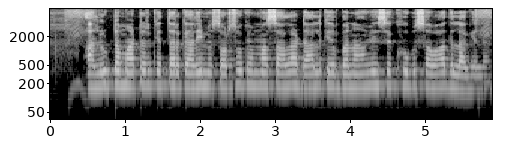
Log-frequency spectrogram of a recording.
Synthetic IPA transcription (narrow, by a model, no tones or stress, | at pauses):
aːluʈəmaːʈəɾket̪əɾkaːɾimẽsɔɾsõkeməsaːlaɖaːlkebənaːwesekʰuːbsəʋaːd̪laɡelɛː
